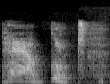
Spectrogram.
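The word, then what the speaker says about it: Peer Gynt: five act verse play pia gint i once heard a performance at the proms narrated by simon callow who insisted on pronouncing it pear gunt never knowingly underplayed and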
